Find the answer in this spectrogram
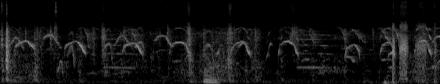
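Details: Several young peafowl chirping: bright arched notes, rising and falling, tumbling over one another in a fast, uneven stream, with occasional sharp clicks and a brief low thump.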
